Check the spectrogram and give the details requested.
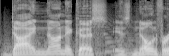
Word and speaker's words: Deinonychus: This remarkable creature, pronounced Deinonychus, is known for its unique features, hunting prowess, and ecological significance during the middle to late Cretaceous period in North America.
